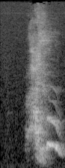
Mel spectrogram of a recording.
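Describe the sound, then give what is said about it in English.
A single sneeze bursts out after half a second of silence. It is a forceful, breathy blast with a voiced, throaty tail, and no talk accompanies it. “Bless you.”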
